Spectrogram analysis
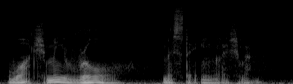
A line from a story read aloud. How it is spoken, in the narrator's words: said so softly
